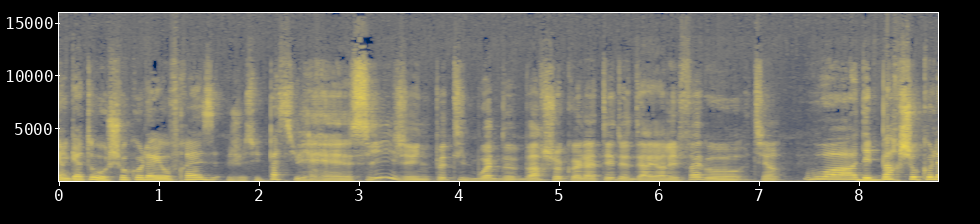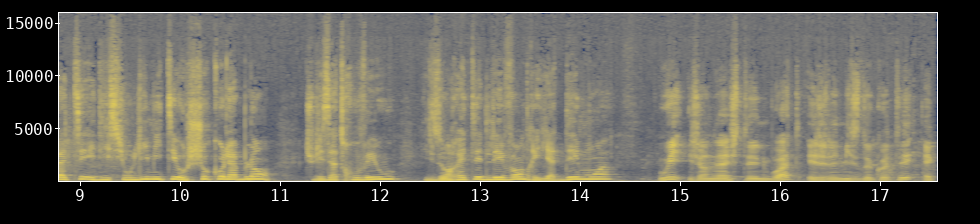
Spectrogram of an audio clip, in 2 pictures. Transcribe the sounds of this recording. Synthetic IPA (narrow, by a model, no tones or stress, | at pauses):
ɛ̃ɡat̪oːʃɔkɔlaeofχɛzʒəsɥipasyːʁsiʒeynpət̪it̪̚bwat̪̚d̪əbaʁʃɔkɔlat̪ed̪əd̪ɛʁjɛʁlefaɡot̪jɛ̃ | wad̪ebaʁʃɔkɔlat̪eːd̪isjɔ̃limit̪eoʃɔkɔlablɑ̃ | t̪ylezat̪χuveu | ilzɔ̃aʁet̪ed̪əlevɑ̃d̪ʁiljad̪emwa | wiʒɑ̃neaʃt̪eynbwat̪eʒəlemizd̪əkot̪e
